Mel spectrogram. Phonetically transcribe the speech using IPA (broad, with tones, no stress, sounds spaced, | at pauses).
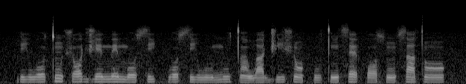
ɾ i˨ w o˨˦ t ũ˦˨ ʃ ɔ˨˦ d͡ʒ e˧ m e˧ m o˨ s i˨˦ ɡ͡b o˧ s i˨ w u˨ m u˧ t ã˨ w a˨˦ d͡ʒ i˦ ʃ ɔ̃˦˨ h u˨ t ĩ˨˦ s ɛ˦˨ f ɔ˨ s ũ˨˦ s a˦ t ɔ̃˦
